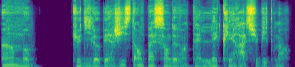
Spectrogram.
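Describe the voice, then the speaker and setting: Husky man reading a fairy tale. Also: on the low side, lively intonation, normal speed, no room sound, clean studio sound. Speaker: audiobook reader. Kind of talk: scripted storybook narration.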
